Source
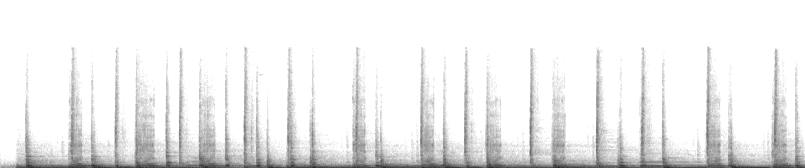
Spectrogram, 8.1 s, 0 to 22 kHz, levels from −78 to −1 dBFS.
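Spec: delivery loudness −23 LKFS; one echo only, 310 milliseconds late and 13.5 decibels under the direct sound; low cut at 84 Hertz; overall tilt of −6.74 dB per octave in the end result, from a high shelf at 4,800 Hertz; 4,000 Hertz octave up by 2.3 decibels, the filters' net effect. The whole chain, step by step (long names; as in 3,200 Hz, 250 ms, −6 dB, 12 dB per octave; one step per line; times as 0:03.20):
high-pass filter 84 Hz
parametric band 4,000 Hz +6.5 dB
high-shelf EQ 4,800 Hz −7.5 dB
single-tap delay 310 ms −13.5 dB
level +2.5 dB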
